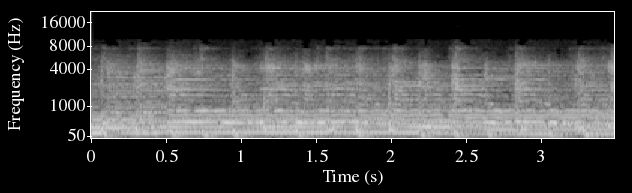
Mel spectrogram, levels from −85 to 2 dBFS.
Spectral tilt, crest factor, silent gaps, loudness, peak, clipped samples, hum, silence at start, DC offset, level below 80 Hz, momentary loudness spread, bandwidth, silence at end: -6 dB/octave; 14 dB; none; -17 LUFS; -4 dBFS; under 0.1%; none; 0 s; 0.4%; -36 dBFS; 1 LU; 9.6 kHz; 0 s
